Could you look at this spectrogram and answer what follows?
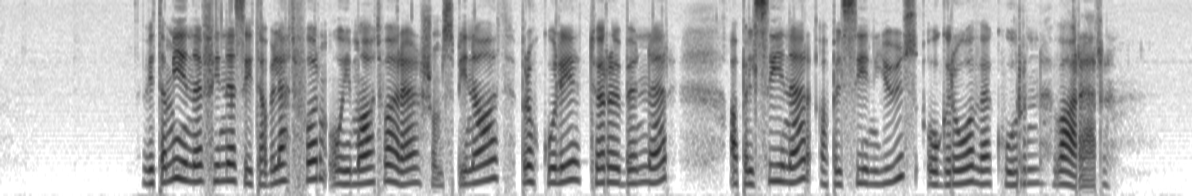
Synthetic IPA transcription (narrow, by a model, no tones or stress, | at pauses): ʋɪt̪ɑmiːnəfɪnəsiːt̪ʰɑblɛt̪fɔɾmʔo̰ːiːmɑːt̪ʋɑːɾəʃɔmspɪnɑːt̪b̥ɾɔkʊlɪt̪ʰœɾəbœnəɾ | ʔɑpəlsiːnəɾɑpəlsiːnjʉːsʔoːɡɾoːʋəkʰʊɾnʋɑːɾə̰ɾ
